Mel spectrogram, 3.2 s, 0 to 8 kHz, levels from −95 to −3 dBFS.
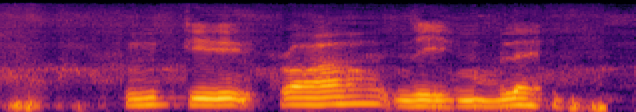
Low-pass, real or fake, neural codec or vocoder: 7.2 kHz; fake; codec, 16 kHz, 0.8 kbps, ZipCodec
